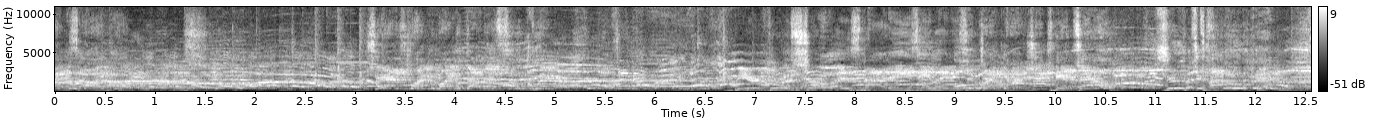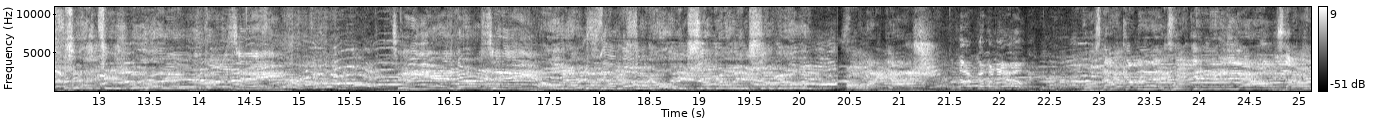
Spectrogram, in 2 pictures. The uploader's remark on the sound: The Beer Bowl was recorded live at the world-famous Ocean Drive bar in Sea Isle City, New Jersey to support the Eagles Autism Foundation.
